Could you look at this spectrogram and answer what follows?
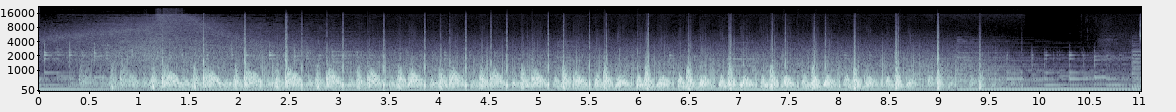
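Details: Normal fetal heart sounds heard on auscultation: rapid, regular whooshing fetal heartbeat at about 146 beats a minute.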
